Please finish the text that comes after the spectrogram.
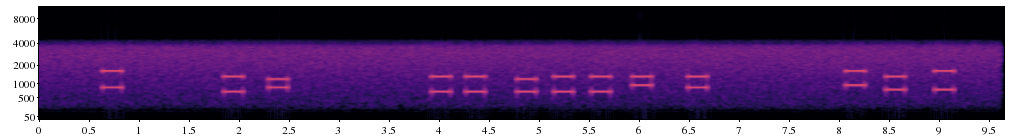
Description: DTMF, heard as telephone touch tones, dialled by hand, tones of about 190 ms. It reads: C 27 2212208 D5B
